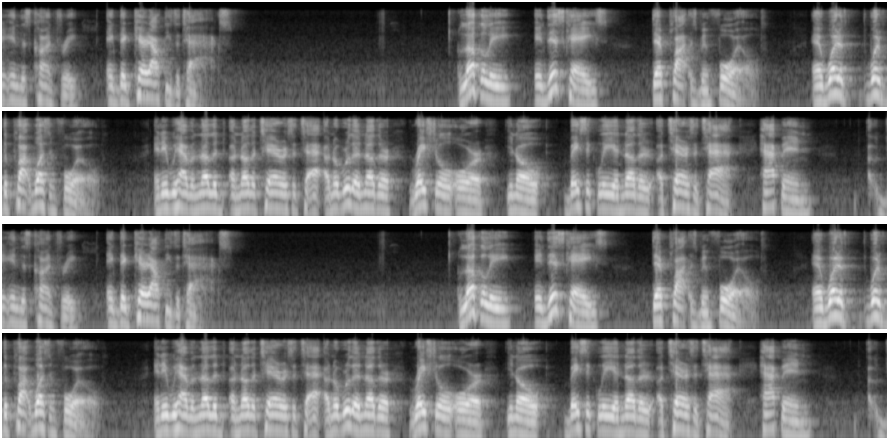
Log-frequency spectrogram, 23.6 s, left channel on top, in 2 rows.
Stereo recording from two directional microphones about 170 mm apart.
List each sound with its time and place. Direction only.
0.0 s a man's voice: 10° left (ahead or behind)
5.9 s a man's voice: 10° left (ahead or behind)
